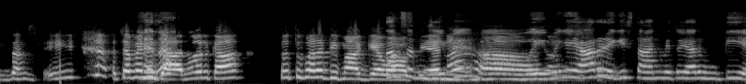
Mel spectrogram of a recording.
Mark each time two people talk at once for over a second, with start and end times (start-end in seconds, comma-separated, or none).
3.9-6.2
